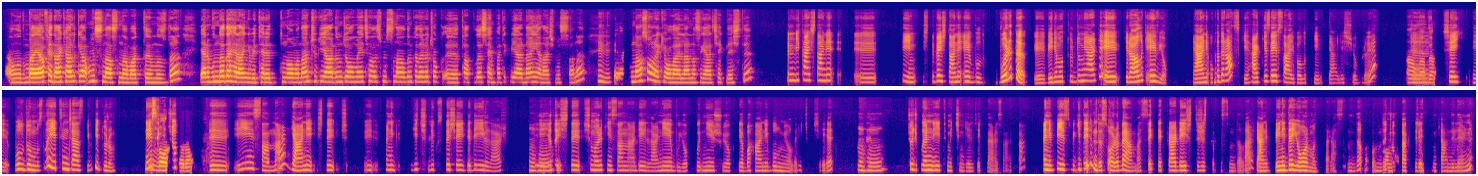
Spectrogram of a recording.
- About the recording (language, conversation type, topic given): Turkish, podcast, Birine yardım ederek hayatını değiştirdiğin bir anını paylaşır mısın?
- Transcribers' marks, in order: other background noise; distorted speech; tapping; unintelligible speech; unintelligible speech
